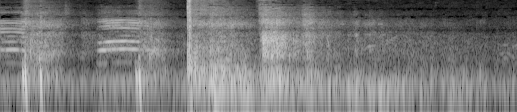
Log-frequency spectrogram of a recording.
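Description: Cannon firing at a Civil War reenactment battle in Hartford City, with several heavy booms and thuds in quick succession, near and loud, followed by a fading rumble.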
